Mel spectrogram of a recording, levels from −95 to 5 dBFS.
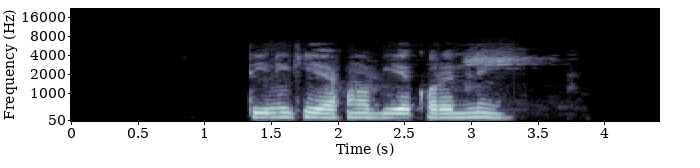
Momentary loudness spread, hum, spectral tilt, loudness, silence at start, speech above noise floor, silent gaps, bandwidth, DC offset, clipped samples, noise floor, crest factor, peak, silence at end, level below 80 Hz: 9 LU; none; -9.5 dB/octave; -17 LUFS; 1.35 s; 66 dB; none; 5.2 kHz; under 0.1%; under 0.1%; -82 dBFS; 16 dB; -2 dBFS; 1.1 s; -62 dBFS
